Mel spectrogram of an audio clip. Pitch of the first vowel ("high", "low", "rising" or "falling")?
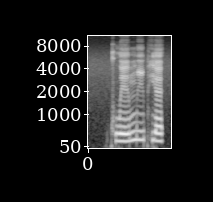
rising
